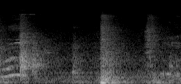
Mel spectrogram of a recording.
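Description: Drawer being opened and shut in a workshop during a Kubota M6040 tractor hub seal repair, a few quick wooden-sounding knocks and slides with one sharper thump near the middle, close by.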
